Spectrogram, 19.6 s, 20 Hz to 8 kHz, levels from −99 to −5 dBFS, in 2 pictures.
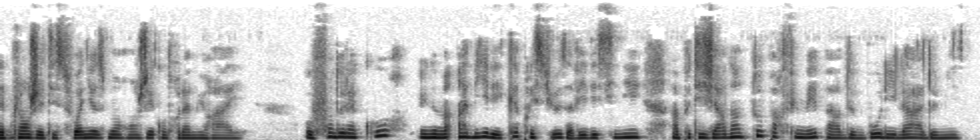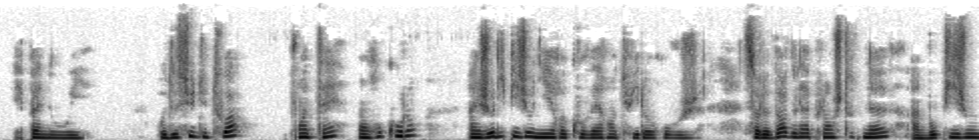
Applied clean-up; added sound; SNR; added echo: none; none; none; none.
